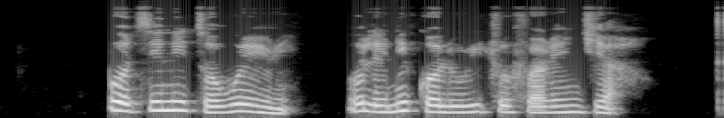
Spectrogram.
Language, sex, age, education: Yoruba, female, 46-60, tertiary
